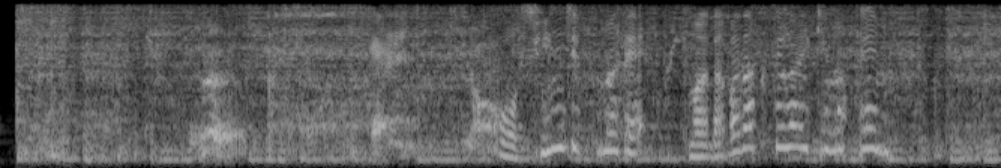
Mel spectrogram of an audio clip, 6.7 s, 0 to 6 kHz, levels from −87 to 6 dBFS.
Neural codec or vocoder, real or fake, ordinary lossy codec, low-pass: vocoder, 22.05 kHz, 80 mel bands, HiFi-GAN; fake; none; 5.4 kHz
